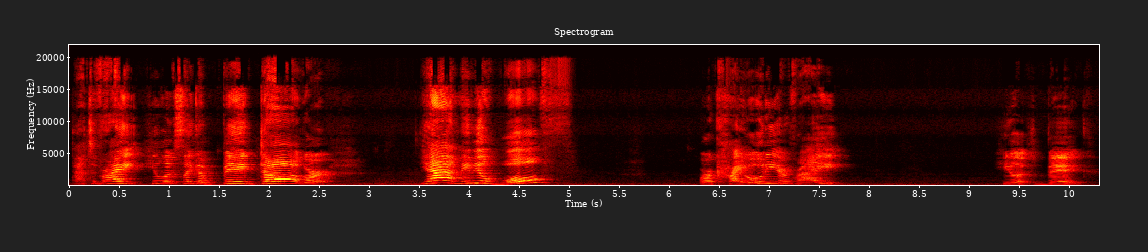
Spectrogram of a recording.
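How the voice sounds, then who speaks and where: A woman reading aloud to children as a teacher, expressive and addressing them directly with prompting questions. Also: high-pitched, slow pace, pauses often, roomy sound.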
